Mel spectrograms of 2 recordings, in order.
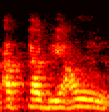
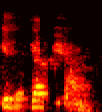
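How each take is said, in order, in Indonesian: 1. Kata ini diawali dengan bunyi 'a'. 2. Kata ini diawali dengan bunyi 'i'. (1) "bacanya bukan at-tabi'u" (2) "tapi ittabi'u"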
